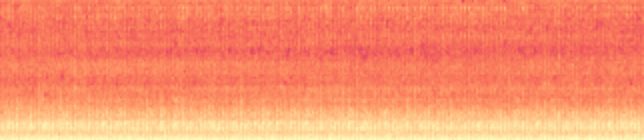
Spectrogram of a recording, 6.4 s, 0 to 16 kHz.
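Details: Mercedes S212 220 CDI diesel at idle: a dense, even clatter with a quick, regular clack running through it, about three per second. The engine is clacking at idle; the cause is not identified.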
